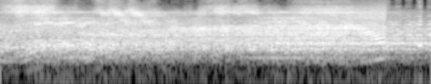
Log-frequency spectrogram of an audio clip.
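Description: Beatless breakdown in a trance mix: a dense, rushing noise sweep with effect textures and no bass or kick drum, with pitches rising toward the end as a riser before the drop.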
